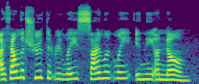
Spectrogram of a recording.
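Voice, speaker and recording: A woman reading aloud the journal of a reflective, solitary man in his nineties, measured and solemn. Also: high-pitched, a bit bright. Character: reflective, solitary 92-year-old man's written journal.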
